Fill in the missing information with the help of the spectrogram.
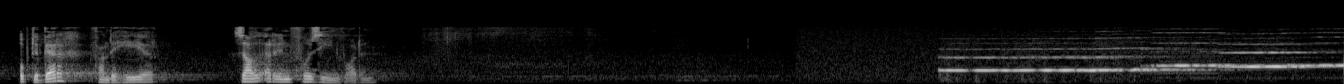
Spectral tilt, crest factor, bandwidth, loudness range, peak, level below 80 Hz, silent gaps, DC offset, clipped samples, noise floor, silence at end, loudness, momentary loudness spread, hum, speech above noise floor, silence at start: -5.5 dB/octave; 22 dB; 6.2 kHz; 12 LU; -6 dBFS; -66 dBFS; none; under 0.1%; under 0.1%; -60 dBFS; 0 s; -25 LUFS; 12 LU; none; 35 dB; 0.2 s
